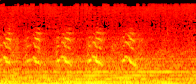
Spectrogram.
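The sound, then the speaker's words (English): Seagulls flying over a beach in Gaza at sunrise call repeatedly in short, harsh cries, several in quick succession over a steady low rumble of sea breeze or surf. No one speaks. “Seagulls flying over the beach.”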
